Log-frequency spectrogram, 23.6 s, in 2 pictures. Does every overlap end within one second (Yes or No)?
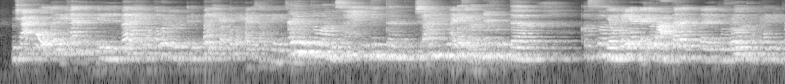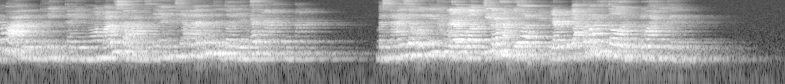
No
